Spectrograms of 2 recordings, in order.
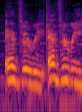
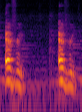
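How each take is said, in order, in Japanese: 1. 最初の音節は強く読みません。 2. 最初の音節は強く読みます。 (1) "Every じゃなくて" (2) "え、ここにアクセントが来るので、ここをしっかりです。"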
